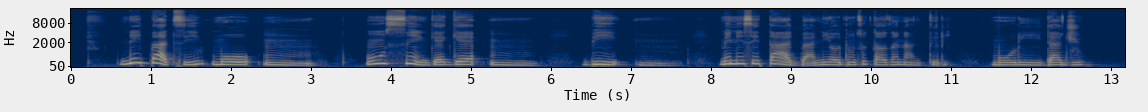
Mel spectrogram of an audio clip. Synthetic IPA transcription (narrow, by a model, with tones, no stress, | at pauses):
nĩ˦ɡ͡ba˦˨ti˨˦mõ˧˨ | ũ˦sĩ˦˨ɡɛ˨˦ɡɛ̃˦˨ | bi˦˨ | mĩ˦nĩ˦si˦ta˦a˦˨ɡ͡ba˨nĩ˨˦ɔ˧dũ˦tu˦ta˦wzã˦nã˨n˨ti˨ɾi˨ | mo˧ɾi˦i˧da˦d͡ʒu˦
